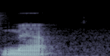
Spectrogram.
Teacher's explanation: In the word map, we may have a closed P at the end, so we pronounce it just map. So these are all different types of P's, but we still hear it as a P in our head.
